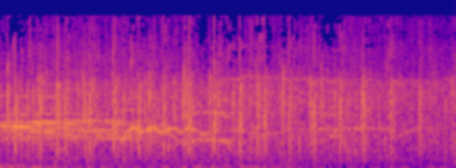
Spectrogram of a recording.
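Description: Loud, sustained applause from an audience, a dense patter of many hands clapping steadily throughout, with a few faint whoops or cheers mixed in.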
